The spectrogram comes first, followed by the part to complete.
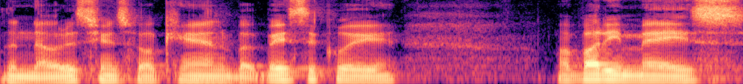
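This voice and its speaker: Speaking at a moderate pace, a man uses a very deep, low pitch and fairly even intonation. The recording is very clean, with a silent background. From US Pacific Northwest (eastern Washington / northern Idaho). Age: 20s. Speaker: rapper. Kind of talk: casual chat.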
